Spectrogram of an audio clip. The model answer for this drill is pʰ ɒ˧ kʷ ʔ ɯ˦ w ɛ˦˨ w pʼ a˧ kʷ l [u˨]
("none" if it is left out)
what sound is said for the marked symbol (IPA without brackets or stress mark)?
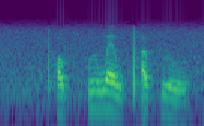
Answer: u˨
